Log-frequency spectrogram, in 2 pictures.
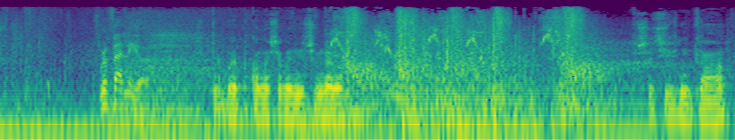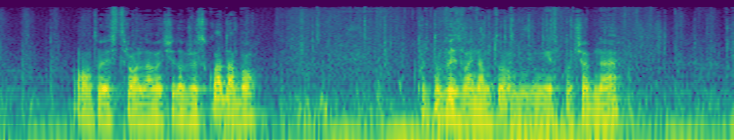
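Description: A man talks with animation into a close microphone.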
